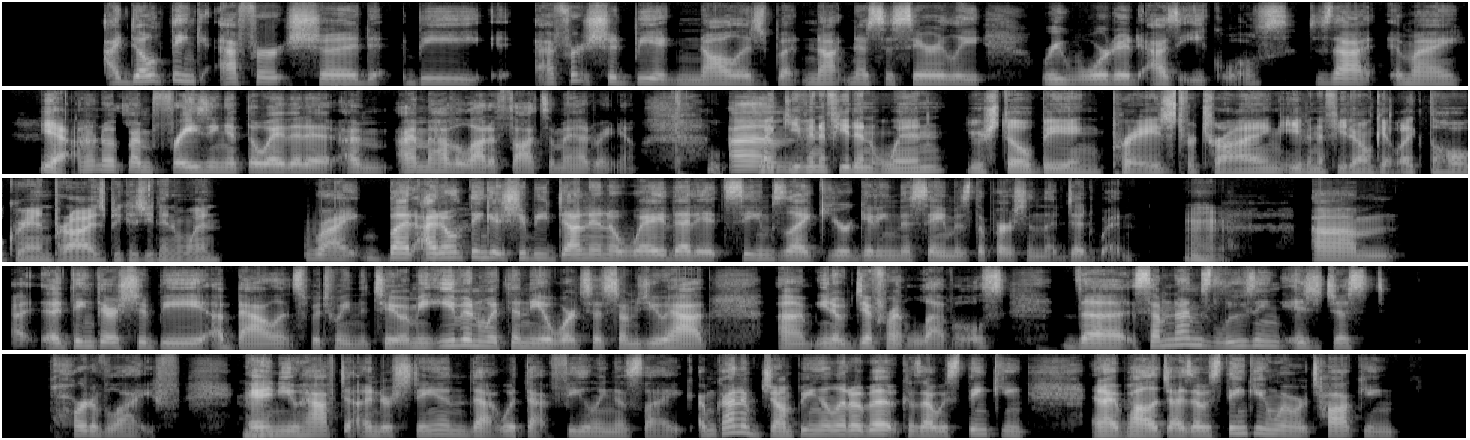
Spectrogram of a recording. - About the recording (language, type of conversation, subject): English, unstructured, How can you convince someone that failure is part of learning?
- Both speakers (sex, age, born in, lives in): female, 50-54, United States, United States; male, 20-24, United States, United States
- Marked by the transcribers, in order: tapping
